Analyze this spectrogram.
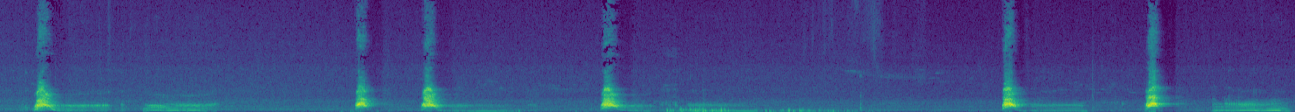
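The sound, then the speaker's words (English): A dog, Toof-Toof, on the other side of a fence gives about six sharp, loud barks at irregular intervals, each trailing into a low, rumbling growl, with a longer stretch of growling midway through. No one speaks. “Dog made on the other side of the fence.”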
